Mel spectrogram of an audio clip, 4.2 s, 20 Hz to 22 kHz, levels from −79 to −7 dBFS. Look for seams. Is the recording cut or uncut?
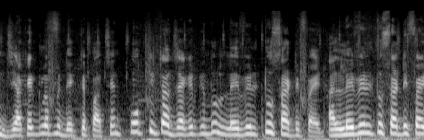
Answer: cut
